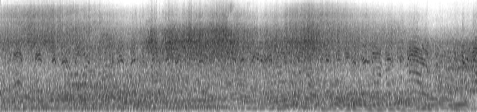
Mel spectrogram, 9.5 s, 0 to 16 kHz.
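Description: Drag racing cars at the 1962 Winternationals accelerating hard off the line, a loud continuous engine roar that shifts in pitch as they pull away, with a commentator talking over it.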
